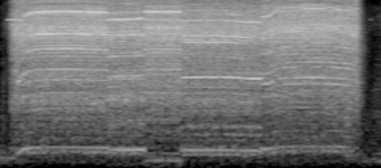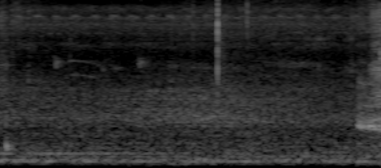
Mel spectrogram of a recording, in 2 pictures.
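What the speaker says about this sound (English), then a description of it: "Set the step drill bit to the appropriate depth from this little recessed point to here. Then you drill." A power drill with a step drill bit whines loudly and steadily into wood for about three and a half seconds, then cuts off, leaving quiet room noise with a faint click.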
